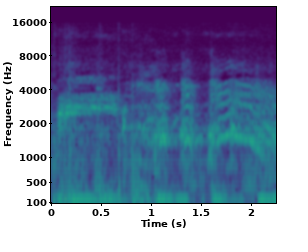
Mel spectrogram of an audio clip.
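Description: Cartoon song music playing from a television, with a steady pulsing bass line. Over it a cartoon character's voice calls out, sliding up and down in pitch near the end.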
